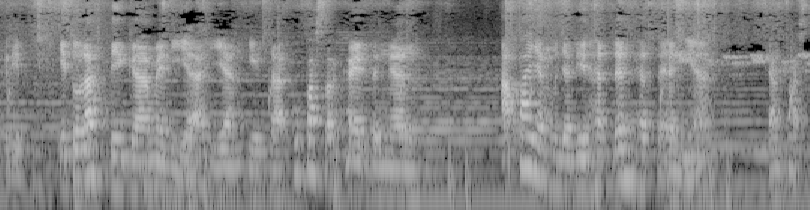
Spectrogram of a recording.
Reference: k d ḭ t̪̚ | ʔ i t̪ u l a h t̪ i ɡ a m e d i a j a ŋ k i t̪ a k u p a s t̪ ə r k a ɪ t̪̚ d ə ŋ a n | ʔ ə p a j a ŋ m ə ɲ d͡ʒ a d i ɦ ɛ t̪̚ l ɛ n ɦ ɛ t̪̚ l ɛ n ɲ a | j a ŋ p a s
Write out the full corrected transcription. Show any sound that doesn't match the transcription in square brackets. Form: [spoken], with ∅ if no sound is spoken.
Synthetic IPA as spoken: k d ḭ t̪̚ | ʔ i t̪ u l a h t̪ i ɡ a m e d i a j a ŋ k i t̪ a k u p a s t̪ ə r k a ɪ t̪̚ d ə ŋ a n | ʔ [a] p a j a ŋ m ə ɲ d͡ʒ a d i ɦ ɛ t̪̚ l ɛ n ɦ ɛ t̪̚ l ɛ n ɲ a | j a ŋ p a s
